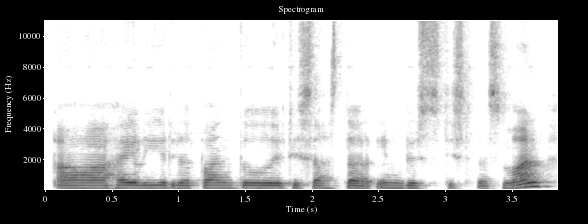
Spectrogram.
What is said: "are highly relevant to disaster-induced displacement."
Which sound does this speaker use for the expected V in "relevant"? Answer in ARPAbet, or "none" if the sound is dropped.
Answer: P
